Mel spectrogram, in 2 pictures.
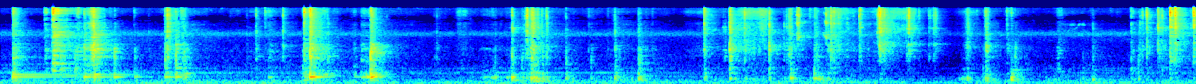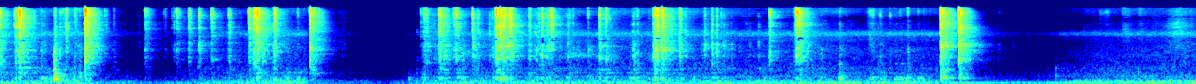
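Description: Stainless steel cover panels of a capsule polisher being handled and fitted back over the machine: a run of metallic clicks, knocks and rattles, with a short lull about two-thirds of the way through.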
